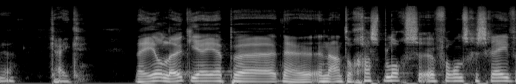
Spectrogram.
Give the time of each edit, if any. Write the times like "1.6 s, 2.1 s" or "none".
none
